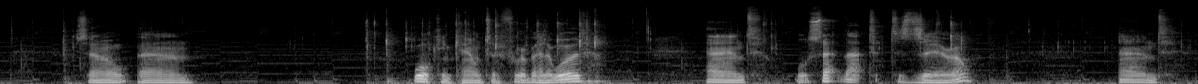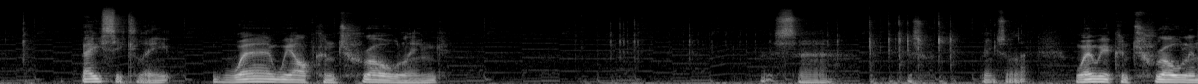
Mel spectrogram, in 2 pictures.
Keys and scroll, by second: 2.4-4.8 typing, 6.4-8.5 typing, 9.4 Down, 9.7 Down, 9.9 Down, 10.0 Down, 10.2 Down, 10.5 Down, 10.6 Down, 10.8 Down, 11.2 Up, 14.5 Down, 17.1 Up, 18.1 Up, 18.3 Up, 18.5 Up, 18.8 Up, 18.9 Up, 19.0 Up, 19.6 Delete, 19.8 Delete, 20.1 Delete, 20.9 Down, 21.3 Down, 21.4 Down, 23.5 Down, 23.8 Up.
